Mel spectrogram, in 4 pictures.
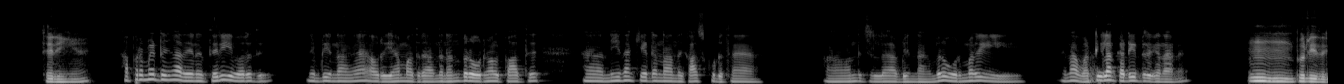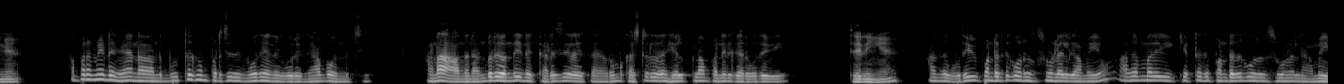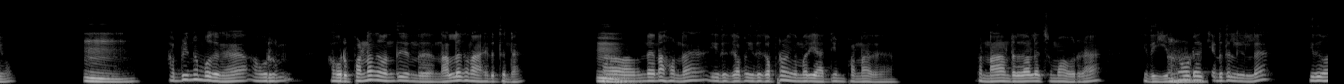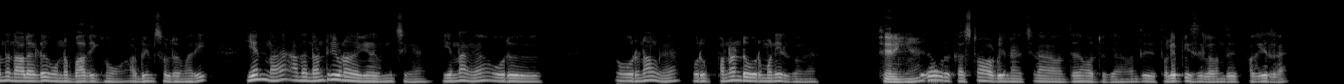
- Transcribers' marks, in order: in English: "ஹெல்ப்லாம்"; drawn out: "ம்"
- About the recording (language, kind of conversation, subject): Tamil, podcast, நாள்தோறும் நன்றியுணர்வு பழக்கத்தை நீங்கள் எப்படி உருவாக்கினீர்கள்?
